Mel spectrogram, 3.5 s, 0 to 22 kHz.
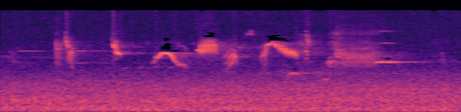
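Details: Fox sparrow singing at Iona, 28 September 2017, a Thursday: a brisk phrase of rich, slurred whistles, some dipping and some rising, delivered in quick succession over low, constant background noise.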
